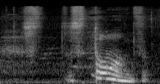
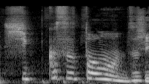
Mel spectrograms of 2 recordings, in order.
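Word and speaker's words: SixTONES: ストーンズ。 – ストーンズ。 – うん、ストーンズじゃなくて。 – ストーンズ。 – ストーンズ。 – シックストーンズって書いて。 – あれストーンズって。 – ストーンズって読む。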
